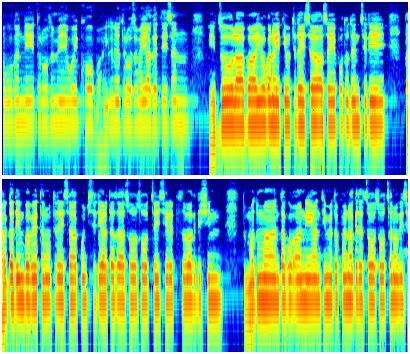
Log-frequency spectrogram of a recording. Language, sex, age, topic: Gamo, male, 18-24, government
